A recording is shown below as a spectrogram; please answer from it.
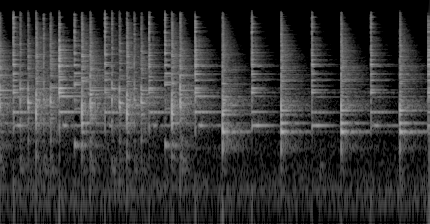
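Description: Solo metal percussion: drumsticks striking tin cans, a cowbell and other metal objects. The strikes come fast and dense at first, then from about halfway through they come singly, roughly two a second, each left to ring with a bright, pitched metallic tone.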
